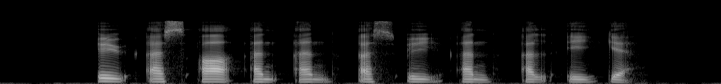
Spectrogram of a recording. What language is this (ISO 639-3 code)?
nor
